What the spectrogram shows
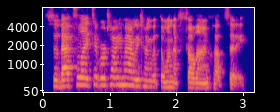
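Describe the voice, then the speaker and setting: A woman's voice: fairly high pitch, lively intonation, racing, fairly bright tone. A woman co-hosting a casual film-discussion podcast, playful and full of questions. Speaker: podcast co-host.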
